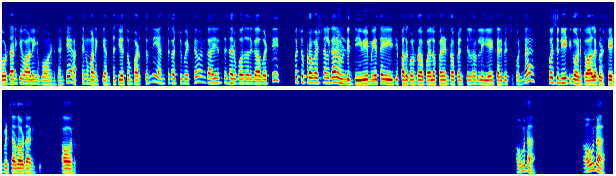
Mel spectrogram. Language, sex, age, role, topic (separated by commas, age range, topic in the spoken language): Telugu, male, 25-29, host, మీరు మీ వ్యక్తిగత ఖాతాలు, వృత్తిపర ఖాతాలను ఎలా వేరు చేసుకుంటారు?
